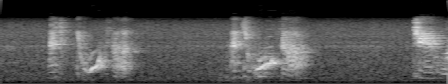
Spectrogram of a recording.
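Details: African grey parrot talking to itself in its cage; three bursts of speech-like mumbling chatter, each with a squeaky rising tone, separated by short silences.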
